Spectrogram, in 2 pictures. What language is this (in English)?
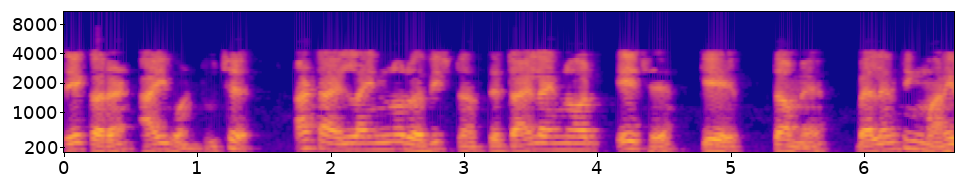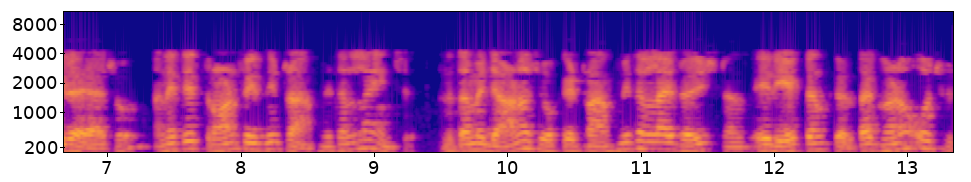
Gujarati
